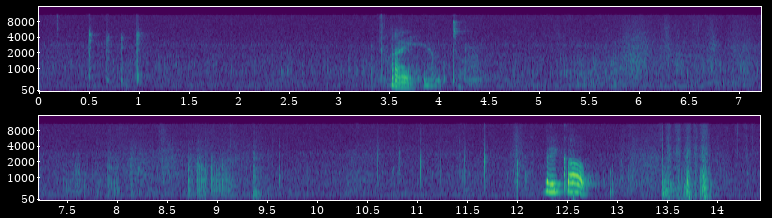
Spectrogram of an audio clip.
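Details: Male Sphynx kitten wearing a blue collar in Las Vegas, just woken from a nap: a low, steady purr hums beneath soft, cooing human speech, with brief rustles and handling noises in a small indoor room.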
